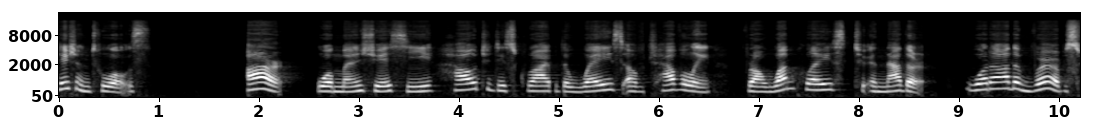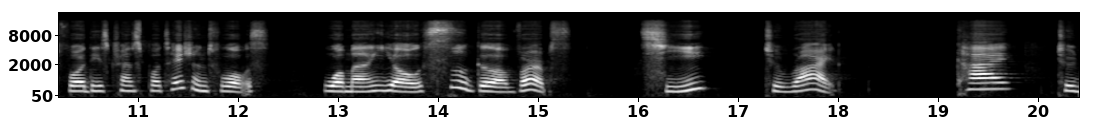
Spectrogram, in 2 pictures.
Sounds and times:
Speech: 0.0 - 1.0, 1.9 - 15.4, 16.0 - 18.0, 19.2 - 20.4.

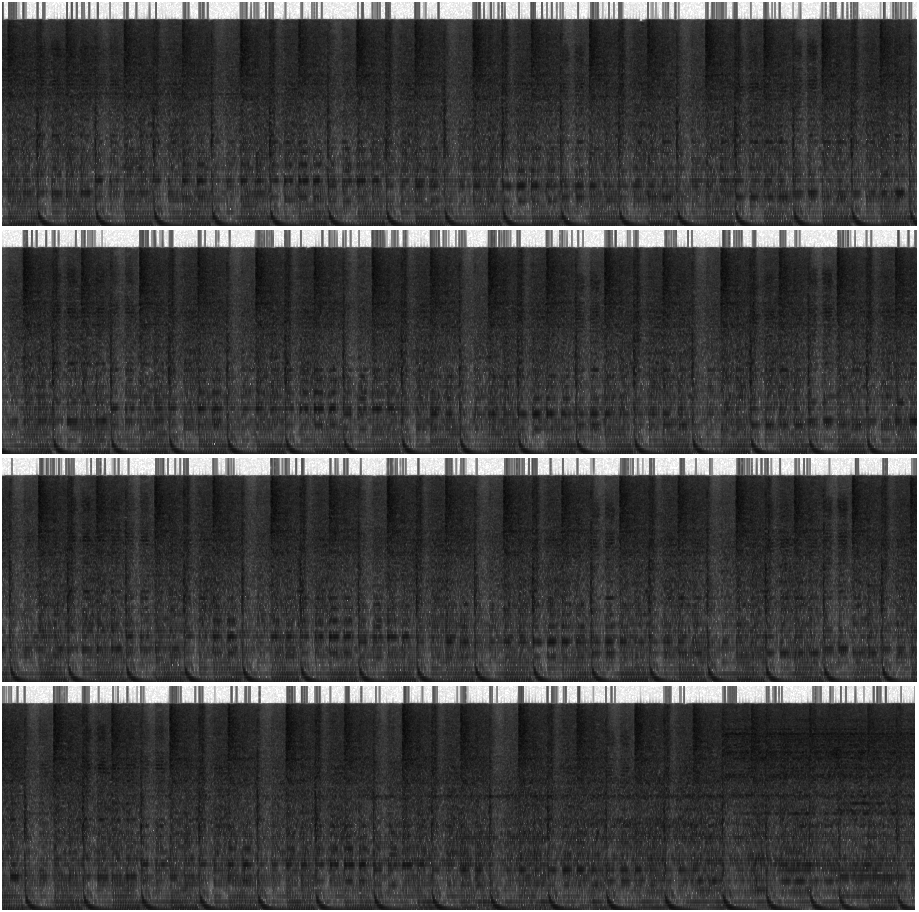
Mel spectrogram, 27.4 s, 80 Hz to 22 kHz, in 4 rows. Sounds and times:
Music: 0.0 - 27.4
Sound effect: 0.0 - 27.4.

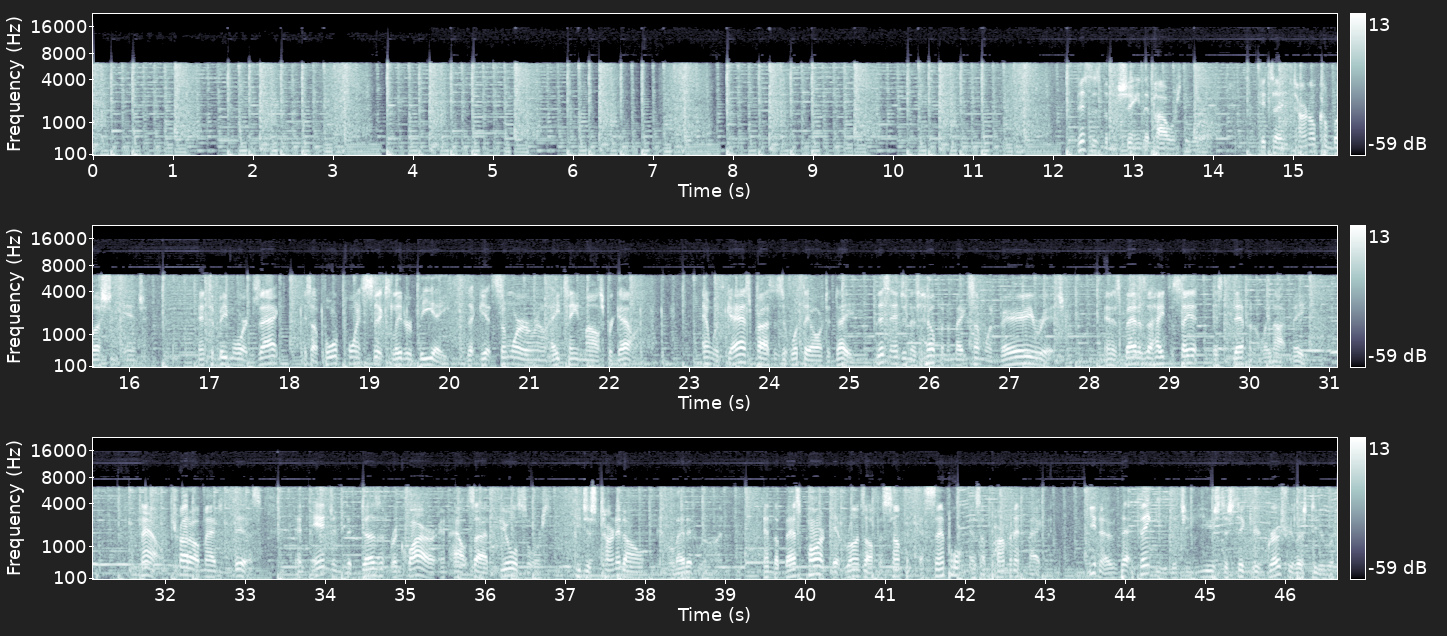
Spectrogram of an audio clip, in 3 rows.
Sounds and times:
Music: 0.0 - 46.6
Speech: 12.3 - 22.4, 23.1 - 30.8, 31.6 - 46.6.

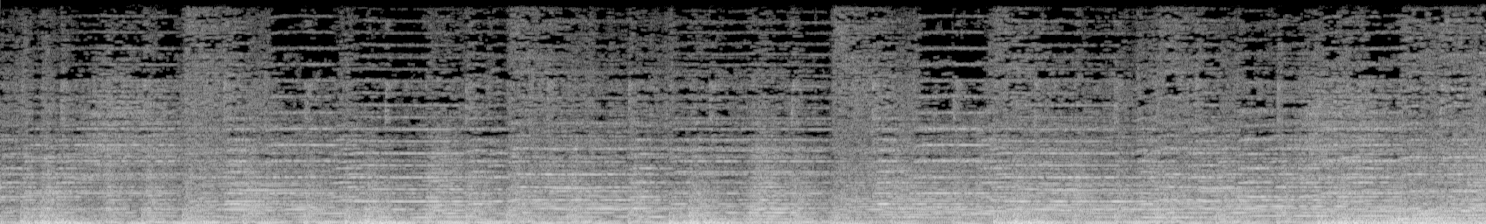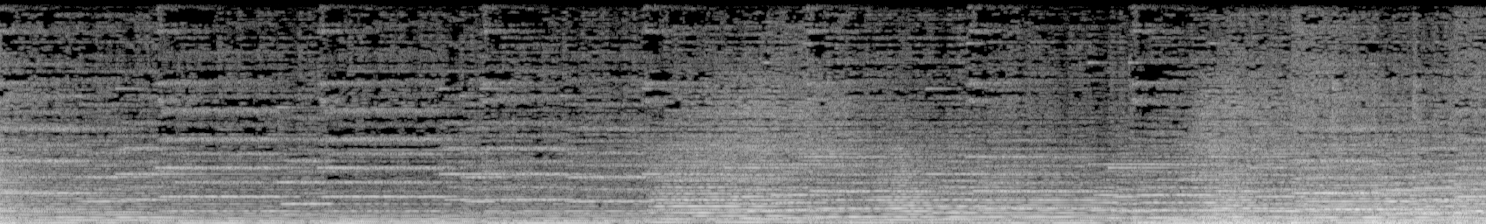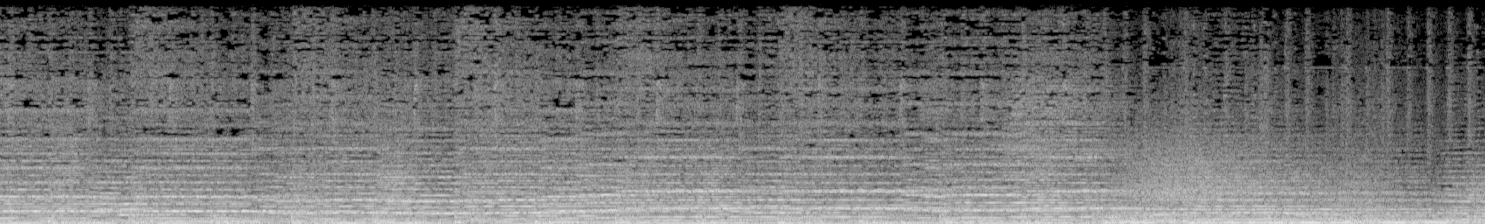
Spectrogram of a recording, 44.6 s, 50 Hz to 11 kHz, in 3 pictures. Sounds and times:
Music: 0.0 - 44.5.

